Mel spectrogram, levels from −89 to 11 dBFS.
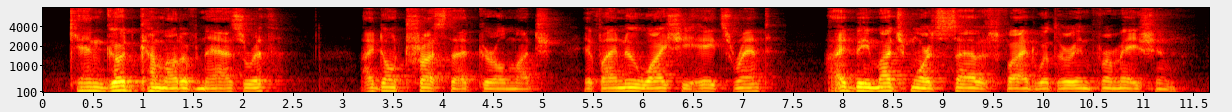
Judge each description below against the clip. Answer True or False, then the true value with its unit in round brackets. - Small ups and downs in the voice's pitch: True (2.0 semitones)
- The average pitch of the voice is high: False (115 Hz)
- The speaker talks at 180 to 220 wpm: False (140 wpm)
